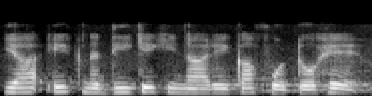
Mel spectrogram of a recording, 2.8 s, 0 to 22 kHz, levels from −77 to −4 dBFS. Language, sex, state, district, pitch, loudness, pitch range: Hindi, female, Arunachal Pradesh, Papum Pare, 180 Hz, -16 LUFS, 165-190 Hz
